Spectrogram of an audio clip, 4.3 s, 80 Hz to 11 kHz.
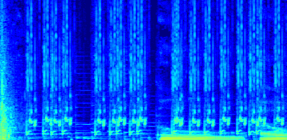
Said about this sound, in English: The faucet number one has emitted 11 drops. The faucet number two has emitted 10 drops.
